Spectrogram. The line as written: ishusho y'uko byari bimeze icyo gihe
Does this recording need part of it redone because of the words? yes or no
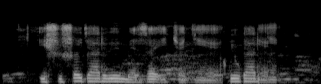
yes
